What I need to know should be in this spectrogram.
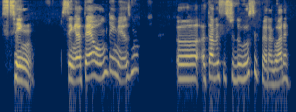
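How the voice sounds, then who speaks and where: A woman student answers questions in a casual interview. Her voice sits a little high, and she stumbles and repeats words before speaking with conviction. The sound is dry and close. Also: unhurried, dry recording.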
